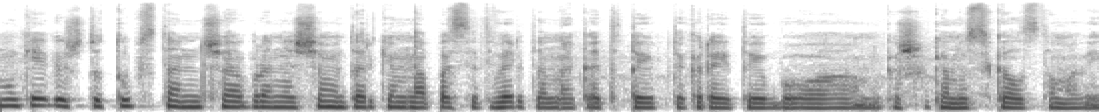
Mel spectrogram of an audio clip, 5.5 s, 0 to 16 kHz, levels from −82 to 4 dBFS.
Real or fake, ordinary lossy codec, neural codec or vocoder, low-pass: fake; AAC, 64 kbps; vocoder, 44.1 kHz, 128 mel bands, Pupu-Vocoder; 14.4 kHz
